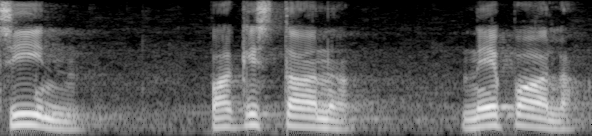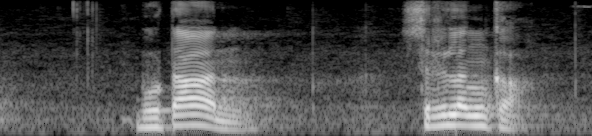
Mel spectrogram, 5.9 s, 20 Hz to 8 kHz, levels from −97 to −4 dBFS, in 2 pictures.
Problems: none marked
